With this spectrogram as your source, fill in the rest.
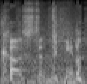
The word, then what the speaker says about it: Costabile: Found out today that Costabile is actually pronounced Costabile.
